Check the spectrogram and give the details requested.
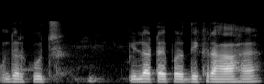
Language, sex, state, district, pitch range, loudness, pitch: Hindi, male, Jharkhand, Garhwa, 125-130 Hz, -17 LUFS, 125 Hz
